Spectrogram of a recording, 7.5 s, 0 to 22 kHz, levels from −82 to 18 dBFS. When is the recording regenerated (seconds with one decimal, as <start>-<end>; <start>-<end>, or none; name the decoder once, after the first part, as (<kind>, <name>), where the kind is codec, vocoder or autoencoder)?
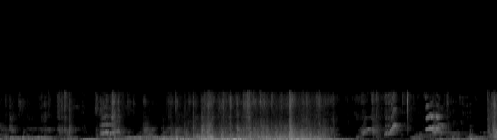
1.3-3.8 (codec, HILCodec)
